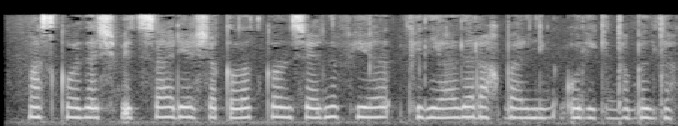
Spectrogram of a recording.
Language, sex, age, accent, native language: Uzbek, female, under 19, Toshkent shahri, Uzbek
